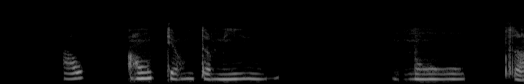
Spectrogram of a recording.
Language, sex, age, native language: Icelandic, female, 9, Icelandic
